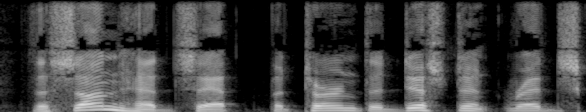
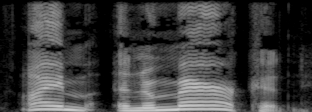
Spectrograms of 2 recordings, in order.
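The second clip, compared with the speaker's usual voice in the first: higher, gently begging, a mild plea; pleading; 7 semitones higher than usual. Acted. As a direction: ask to be believed, understated pleading. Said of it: "pleading now".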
